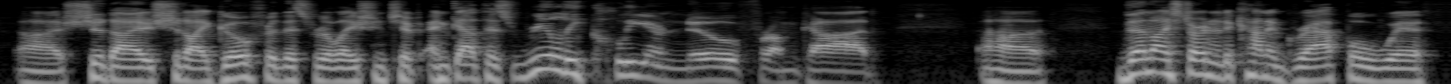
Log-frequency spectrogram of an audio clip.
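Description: A man who grew up in Indonesia, a podcast guest, telling his personal story with wry, self-deprecating humor. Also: mid-range voice. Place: home basement.

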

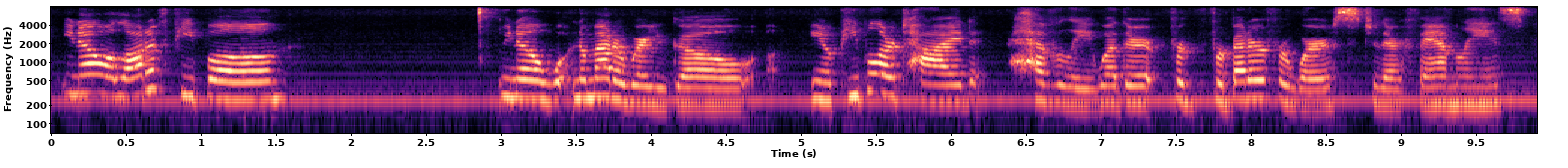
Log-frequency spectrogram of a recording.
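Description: A young adult woman from Southern California, a podcast guest telling her life story in a reflective, casual way with fillers and soft laughs. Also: fairly high pitch, moderate pace, music in the background. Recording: slightly muffled lo-fi audio.

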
